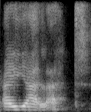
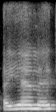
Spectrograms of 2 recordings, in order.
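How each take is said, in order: First: The vowels after the first syllable sound like a. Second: The vowels after the first syllable sound like e. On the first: "you'd say ayalat" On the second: "instead of the word ayelet"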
